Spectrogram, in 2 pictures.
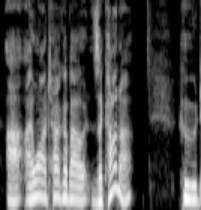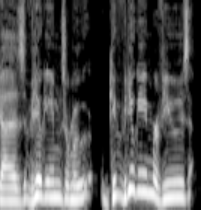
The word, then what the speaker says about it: Xicana: If you're looking to find this, well, there will be a link, obviously, but also for remembering it later, Zakana is spelled XICANA.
